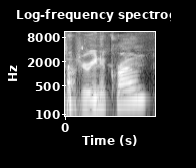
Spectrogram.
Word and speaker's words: adrenochrome: to be talking about, I believe the proper pronunciation is adrenochrome, the chemical conspiracy theory that it's coming from young children are being harvested and it's used as the fountain of youth.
